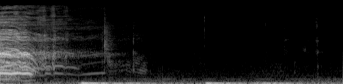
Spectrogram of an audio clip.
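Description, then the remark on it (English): A short slurping sip of IPA beer followed by a soft exhale, then quiet low rumbles from handling and background noise. “But just take a sip that is that much.”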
